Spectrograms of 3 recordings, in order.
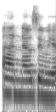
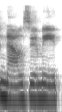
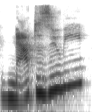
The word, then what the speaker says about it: Naozumi: when they refer to Naozumi, they pronounce it like Natzumi.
